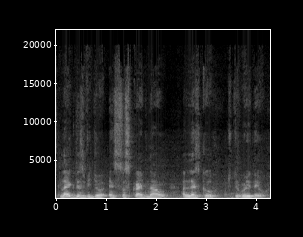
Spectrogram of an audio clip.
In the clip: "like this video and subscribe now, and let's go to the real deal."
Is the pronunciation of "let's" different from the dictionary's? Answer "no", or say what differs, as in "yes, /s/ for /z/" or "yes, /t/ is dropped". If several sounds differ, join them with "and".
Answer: no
